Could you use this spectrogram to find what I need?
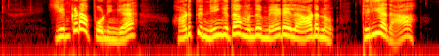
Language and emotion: Tamil, angry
